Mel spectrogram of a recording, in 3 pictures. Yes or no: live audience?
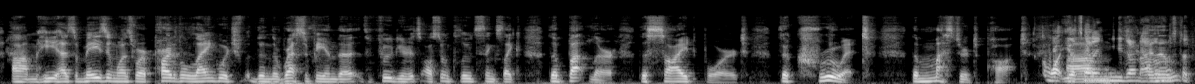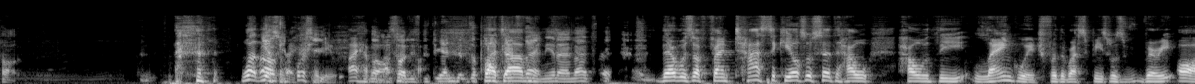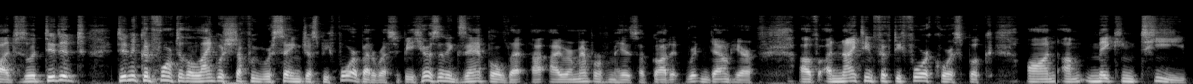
no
